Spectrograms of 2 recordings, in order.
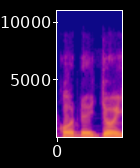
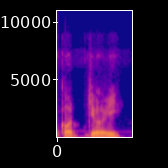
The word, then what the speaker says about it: KodeJoy: Gitu, dan juga Twitch username-ku dibacanya Kode Joy ya, guys ya, bukan Kode Joy gitu.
